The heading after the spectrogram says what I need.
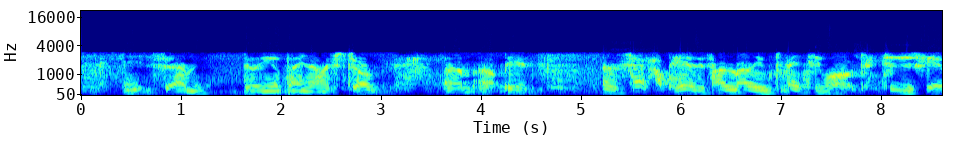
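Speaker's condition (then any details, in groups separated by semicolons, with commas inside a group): Mouth surgeries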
